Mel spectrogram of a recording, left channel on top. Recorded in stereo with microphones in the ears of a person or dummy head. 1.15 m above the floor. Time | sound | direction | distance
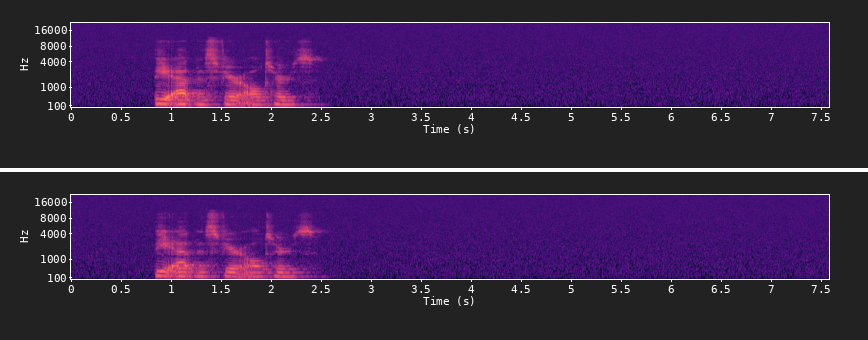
0.8 | a woman speaking | 45° left (ahead or behind) | 1.4 m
